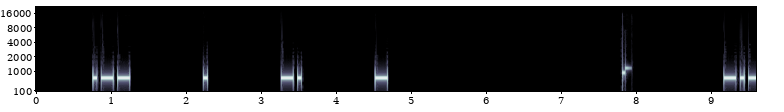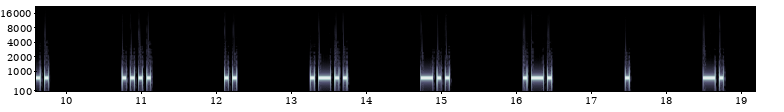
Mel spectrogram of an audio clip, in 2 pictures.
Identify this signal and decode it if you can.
Morse code, heard as a keyed tone, about 22 wpm, spaced as for 8 wpm, 700 Hz. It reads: WENT CHILDREN
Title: 6x Character Spacing - Top 500 Words - 22wpm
